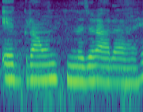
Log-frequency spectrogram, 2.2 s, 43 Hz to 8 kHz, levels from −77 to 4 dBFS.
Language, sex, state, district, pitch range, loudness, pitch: Hindi, female, Arunachal Pradesh, Lower Dibang Valley, 180-200 Hz, -18 LUFS, 190 Hz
